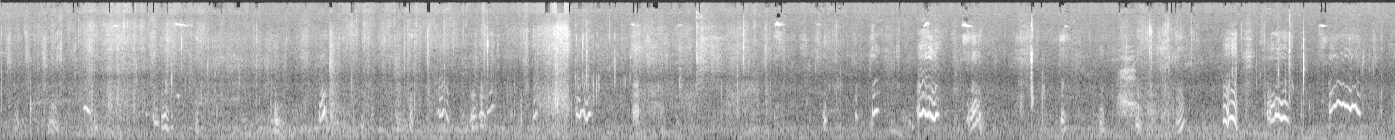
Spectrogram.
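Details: Four-week-old Spanish Water Dog puppies on their first day out in the garden, with a two-year-old working cocker spaniel helping; scattered short high whimpers and yips, with rustling and shuffling throughout.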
